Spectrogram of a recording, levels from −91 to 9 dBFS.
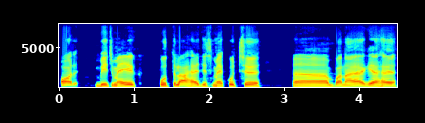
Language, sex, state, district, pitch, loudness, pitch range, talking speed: Hindi, male, Bihar, Saran, 180 Hz, -14 LUFS, 165-195 Hz, 185 wpm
